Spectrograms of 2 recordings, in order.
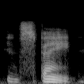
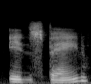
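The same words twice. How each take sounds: First: The word 'in' is unstressed and skipped over. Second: The word 'in' is stressed and said fully. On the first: "if it's a function word and it's not stressed, we have to sort of skip over it" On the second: "Can we say in Spain? We can"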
